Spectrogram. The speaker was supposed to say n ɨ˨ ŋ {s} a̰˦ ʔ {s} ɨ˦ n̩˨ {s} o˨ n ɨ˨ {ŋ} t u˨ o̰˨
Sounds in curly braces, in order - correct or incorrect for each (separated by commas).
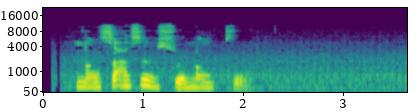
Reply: correct, correct, correct, correct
